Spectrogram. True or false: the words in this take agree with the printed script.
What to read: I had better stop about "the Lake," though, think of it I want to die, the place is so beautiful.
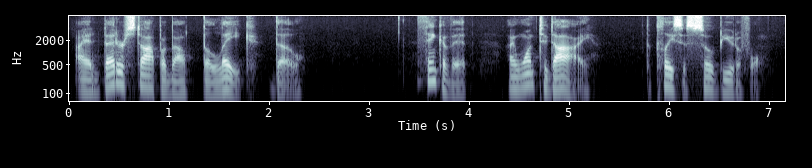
true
